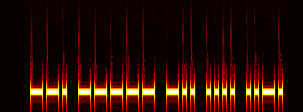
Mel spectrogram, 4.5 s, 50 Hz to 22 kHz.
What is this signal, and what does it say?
Morse code, heard as a keyed tone, about 20 wpm, 700 Hz. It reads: G0DHF
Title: DXCC-100 Call Signs - 5 Characters - Repeated 2x - 20wpm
